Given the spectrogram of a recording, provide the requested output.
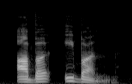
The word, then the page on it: Abba Eban: American English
